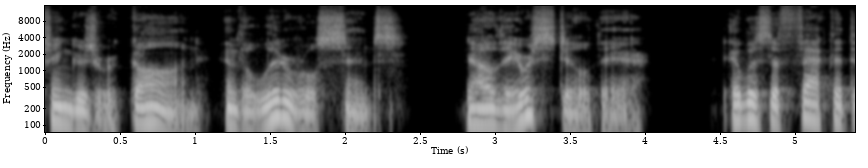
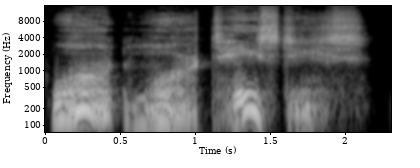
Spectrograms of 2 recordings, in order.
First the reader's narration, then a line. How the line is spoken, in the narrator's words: Bill murmured, the excitement in his voice increasing until his voice became what could only be described as a banshee scream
